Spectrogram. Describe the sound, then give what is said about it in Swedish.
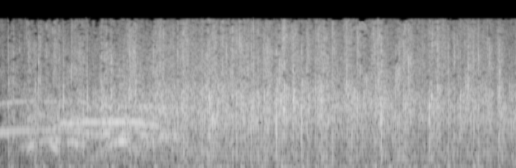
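Warm audience applause for punk legend Johan Johansson as he is called up on stage fills the whole stretch, a dense steady clatter of many hands clapping at once, with a few faint whistles rising above it near the start. “Ge Johan Johansson en varm applåd.”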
